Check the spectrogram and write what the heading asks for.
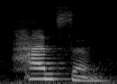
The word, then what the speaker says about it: handsome: d yep it can be silent too wednesday handsome sandwich so i'm not pronouncing the d in san diwich i'm just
